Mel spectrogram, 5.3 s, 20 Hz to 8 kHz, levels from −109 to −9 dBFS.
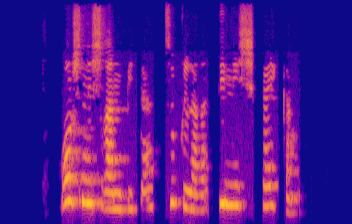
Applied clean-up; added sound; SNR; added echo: none; none; none; none.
